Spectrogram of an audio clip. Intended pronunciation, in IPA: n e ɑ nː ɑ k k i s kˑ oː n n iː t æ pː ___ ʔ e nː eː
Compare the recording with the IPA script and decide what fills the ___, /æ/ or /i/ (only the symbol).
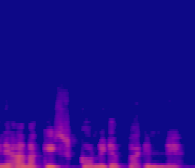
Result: æ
